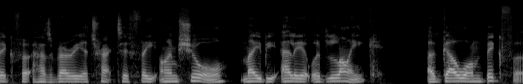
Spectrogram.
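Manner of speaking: ordinary talk, nothing marked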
